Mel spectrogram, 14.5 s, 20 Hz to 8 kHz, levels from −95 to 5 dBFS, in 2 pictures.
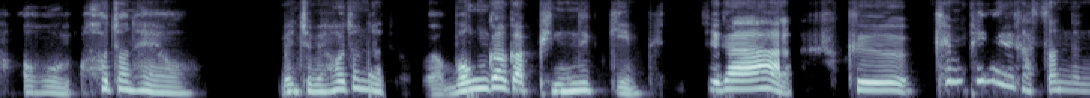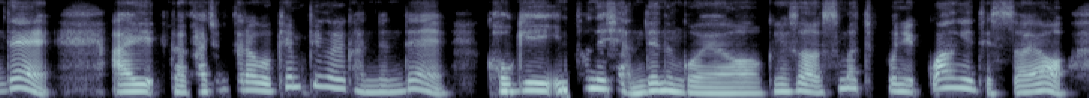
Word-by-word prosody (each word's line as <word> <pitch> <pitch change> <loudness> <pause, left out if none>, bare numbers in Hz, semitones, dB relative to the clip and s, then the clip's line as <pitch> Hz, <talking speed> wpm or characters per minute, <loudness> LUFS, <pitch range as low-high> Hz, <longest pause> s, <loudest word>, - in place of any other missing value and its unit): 어 140 -1 -6 0.3
허전해요. 165 - 0 0.5
맨 160 +2 -2
처음에 165 -1 +1
허전하더라고요. 185 - -2
뭔가가 220 - +6
빈 165 0 +2
느낌. 170 -11 -2 0.4
제가 220 +3 +9 0.4
그 190 -4 +4 0.2
캠핑을 410 -5 -2
갔었는데 195 +3 -4 0.4
아이 165 +1 0
그 150 - -5
가족들하고 195 +1 -5
캠핑을 270 - -7
갔는데 155 - -8 0.2
거기 180 +2 -1
인터넷이 220 +4 -4
안 125 - -5
되는 180 +2 -2
거예요. 130 -2 -4
그래서 165 -1 -4
스마트폰이 170 -4 -8
꽝이 240 -1 -1
됐어요. 155 - -3
180 Hz, 295 characters per minute, -22 LUFS, 155-220 Hz, 0.5 s, 제가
